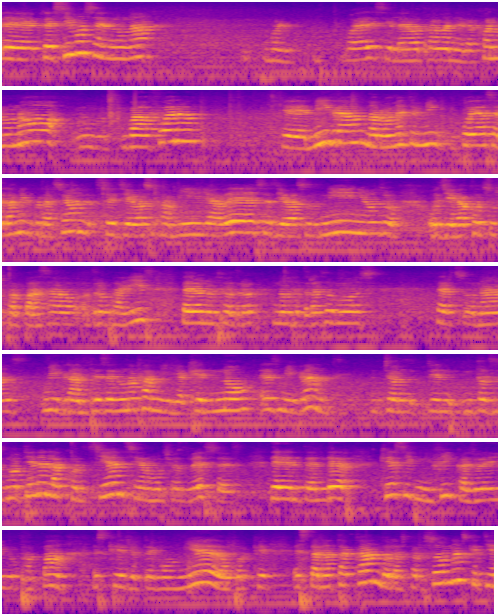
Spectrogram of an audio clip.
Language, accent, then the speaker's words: Spanish; Germany; pero crecí en Alemania y para nada puedo estar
